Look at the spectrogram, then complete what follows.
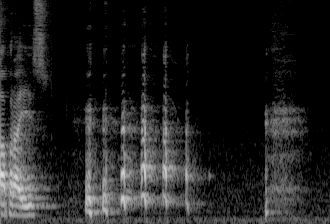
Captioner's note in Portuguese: risos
